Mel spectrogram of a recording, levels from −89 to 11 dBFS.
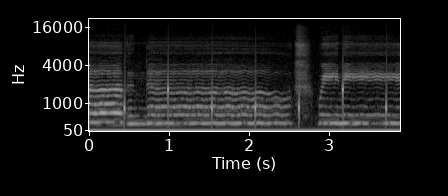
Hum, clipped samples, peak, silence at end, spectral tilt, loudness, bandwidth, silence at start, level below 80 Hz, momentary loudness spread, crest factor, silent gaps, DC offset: none; under 0.1%; -16 dBFS; 0 s; -3.5 dB/octave; -36 LUFS; over 20 kHz; 0 s; -68 dBFS; 8 LU; 18 dB; none; 2%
